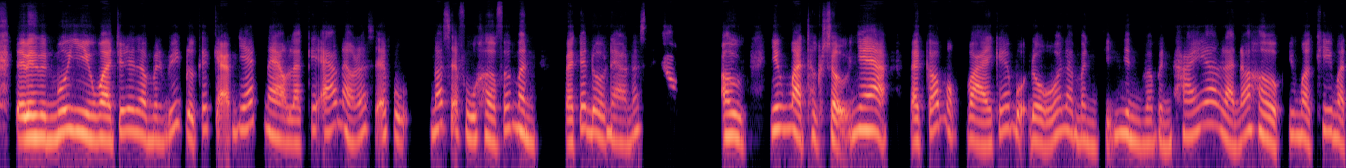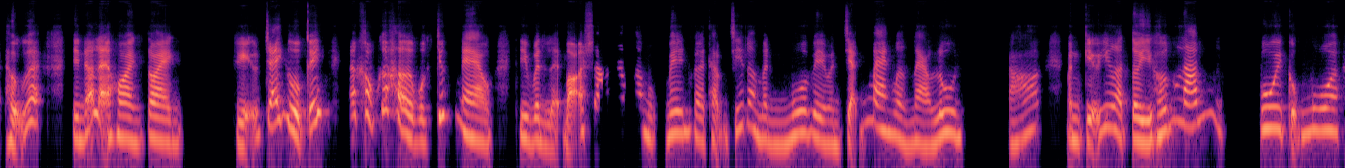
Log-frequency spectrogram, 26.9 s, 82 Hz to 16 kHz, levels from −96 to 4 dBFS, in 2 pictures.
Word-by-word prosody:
Tại 205 - +7
vì 215 0 +10
mình 210 -1 +3
mua 245 +3 +6
nhiều 245 -5 +4
mà 210 -1 +7
cho 250 +6 -1
nên 255 -1 0
là 225 - +2
mình 200 -1 -5
biết 290 +8 -6
được - - 0
cái 275 0 -6
cảm - - +1
giác 280 +5 -1
nào 230 -4 +2
là 185 0 -1
cái 275 - -7
áo 310 - 0
nào 230 -11 -2
nó 220 +5 -3
sẽ 220 - -2
phù 210 -5 -5 0.2
nó 280 +5 -1
sẽ 315 0 -2
phù 210 -4 -1
hợp 200 -5 -1
với 280 - -3
mình 255 -9 +1 0.3
và 185 - +1
cái 285 +8 -1
đồ 245 -4 0
nào 195 -6 -4
nó 240 +7 -6
sẽ 280 - -21 0.2
không. 335 0 -7 0.5
Ừ, 215 -3 +2 0.3
nhưng 275 +1 +1
mà 250 -5 +6
thực 215 0 -8
sự - - +3
nha, 265 0 +5 0.2
là - - +2
có 265 +4 +2
một 240 -7 -6
vài 175 -4 +2
cái 260 +9 -5
bộ 280 - -4
đồ 185 -3 -1
á, 230 - -3
là 260 -1 -4
mình 200 -6 -5
chỉ - - -10
nhìn 230 -6 -1
và 180 - -5
mình 175 -2 -6
thấy 225 +5 -4
á 325 0 -1
là 220 -6 0
nó 210 +10 -2
hợp 210 -10 +1
nhưng 230 -1 -5
mà 210 -3 0
khi 260 -2 -5
mà 220 -2 -2
thử - - +1
á - - +3 0.3
thì 205 - 0
nó 220 - +4
lại - - +6
hoàn 210 -3 +3
toàn, 195 -4 +4 0.5
kiểu, 440 +1 -1
trái 320 +3 +3
ngược 395 - +3
ấy, 470 0 +2 0.2
nó - - -1
không 450 - +2
có - - 0
hợp 220 -4 +6
một 190 -1 -5
chút 420 +1 +2
nào 215 -2 +3 0.3
thì 210 - +1
mình 195 -1 -1
lại 160 -1 -5
bỏ - - +5
xó 270 - -7 0.2
nó 370 - -14
qua 285 - -9
một 205 - -6
bên 240 +3 0
và 210 -5 -3
thậm 220 - -7
chí 270 +6 -6
là 305 -1 -4
mình 180 -4 -5
mua 240 +3 +1
về 215 -5 -1
mình 175 -2 -6
chẳng - - 0
mang 275 -6 +2
lần 200 -6 -4
nào 175 -3 -2
luôn. 230 +4 +1 0.5
Đó, 220 +11 -6 0.3
mình, 205 -2 -3
kiểu 190 - +1
như 285 +1 -3
là, 225 - +2
tùy 195 -3 +3
hứng 250 - -1
lắm, 315 -1 +4 0.6
vui 280 +1 +3
cũng 245 -2 -3
mua, 265 0 +1
230 Hz, 260 wpm, -23 LUFS, 200-270 Hz, 0.6 s, vì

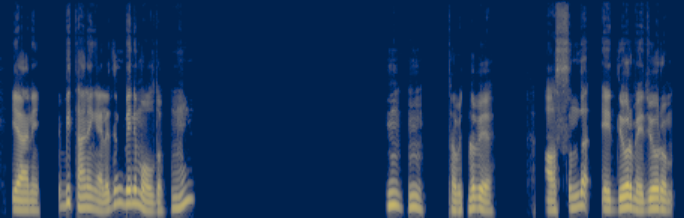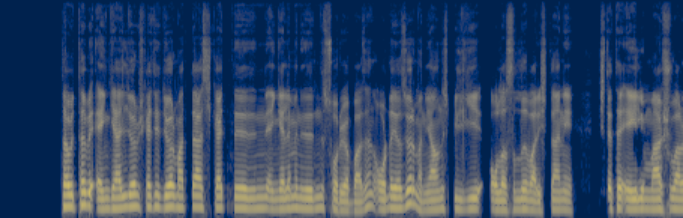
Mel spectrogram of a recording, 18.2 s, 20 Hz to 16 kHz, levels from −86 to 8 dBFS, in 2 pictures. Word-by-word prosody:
yani 115 -2 +2 0.3
1 190 +8 -1
taneyi 145 -1 +1
ayarladım, 120 - -1
benim 195 -3 +4
oldu. 105 -3 -1
Hı 135 - -4
hı. 215 - -2 2.6
Hıh, 175 0 +1
hıh. 150 -3 0 0.3
Tabii, 110 -2 -2
tabii. 130 -7 +2 0.7
Aslında 140 +8 0 0.2
ediyorum, 130 +3 +5
ediyorum. 120 0 +3 1.0
Tabii, 155 -1 +4
tabii, 175 +2 +3
engelliyorum, 135 +4 +1
şikâyet 155 +1 -2
ediyorum. 155 0 +3
Hatta 145 +1 +1
şikâyet 145 0 -4
nedenini, 140 0 0
engelleme 130 +3 -1
nedenini 135 +1 -1
soruyor 115 -5 -2
bazen. 140 +10 -2
Orada 130 +1 -1
yazıyorum, 145 +8 +2
hani, 115 -1 -4
yanlış 125 +3 -3
bilgi 130 +1 -3
olasılığı 120 +1 -1
var. 120 -2 +1
İşte, 110 +4 -5
hani, 120 -2 -3 0.3
işte, - - -2
te 140 - +2
eğilim 125 -1 +1
var, 125 0 +2
şu 135 +4 -5
var 125 -1 +2
130 Hz, 140 wpm, -20 LUFS, 120-145 Hz, 2.6 s, ediyorum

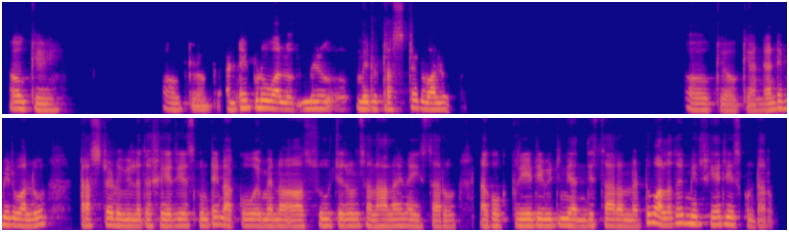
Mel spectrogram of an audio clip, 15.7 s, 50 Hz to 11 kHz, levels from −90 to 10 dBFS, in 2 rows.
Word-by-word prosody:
Okay. 160 -3 0 1.3
Okay. 145 +1 -7
Okay. 75 - -9
అంటే 145 +5 0
ఇప్పుడు 185 -1 +3
వాళ్ళు 155 -2 +4 0.2
మీరు 165 0 +1 0.4
మీరు 160 0 +3
ట్రస్టెడ్ 150 +3 -2
వాళ్ళు 150 0 +3 2.5
ఓకే. 140 0 -4
ఓకే 120 - -11
అండి. 130 +1 -7
అంటే 150 +5 +1
మీరు 160 -1 +3
వాళ్ళు 145 +2 +2 0.4
ట్రస్టెడ్ 145 +1 +1
వీళ్ళతో 140 0 0
షేర్ 140 -1 +1
చేసుకుంటే 145 +2 -1
నాకు 140 +1 -1
ఏమైనా 140 0 +1 0.3
సూచనలు, 145 -1 0
సలహాలైన 140 +1 0
ఇస్తారు. 130 -1 -3 0.3
నాకొక 140 0 -1
క్రియేటివిటీ‌ని 145 +1 +3
అందిస్తారన్నట్టు 140 +3 0
వాళ్ళతో 170 +4 +5
మీరు 180 0 +1
షేర్ 170 +1 +1
చేసుకుంటారు. 160 -6 -5
145 Hz, 120 wpm, -24 LUFS, 140-155 Hz, 2.5 s, వాళ్ళతో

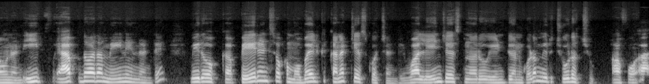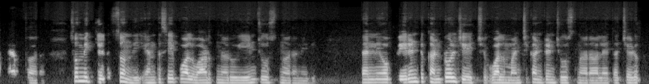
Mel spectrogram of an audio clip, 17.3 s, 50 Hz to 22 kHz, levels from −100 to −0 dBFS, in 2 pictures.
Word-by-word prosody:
అవునండి. 125 -2 -1
ఈ - - +6 0.4
యాప్ 190 +5 +8
ద్వారా 200 0 +7
మెయిన్ 160 +3 0
ఏంటంటే 125 -6 -6 0.4
మీరు 170 +1 +4
ఒక 160 -3 -7 0.2
పేరెంట్స్ 195 +7 +4
ఒక 185 - -11
మొబైల్‌కి 175 +8 +1
కనెక్ట్ 190 +4 +1
చేసుకోవచ్చండి. 110 -9 -6
వాళ్ళు 140 -1 +5
ఏం 160 - +1
చేస్తున్నారు 150 -4 -1 0.2
ఏంటి 130 +2 -4
అని 130 -1 -5
కూడా 140 +8 +1
మీరు 180 -3 -1
చూడొచ్చు. 160 -8 -1 0.3
ఆ - - +6
ఫో 135 - -3 0.2
ఆ - - +4 0.2
యాప్ 135 - -2
ద్వారా. 110 -2 -6 0.4
సో, - - 0
మీకు 195 -1 0
తెలుస్తుంది. 150 -5 -1 0.2
ఎంతసేపు 150 +5 -4
వాళ్ళు 145 -3 +4
వాడుతున్నారు? 125 0 -2 0.2
ఏం 130 - -2
చూస్తున్నారనేది? 115 -5 -8 0.6
దాన్ని 140 +1 0
ఒ - - +2
పేరెంట్ 165 +5 +3
కంట్రోల్ 175 +6 +4
చేయొచ్చు. 130 -3 -2
వాళ్ళు 130 -1 +3
మంచి 120 +2 -5
కంటెంట్ 135 -2 -2
చూస్తున్నారా 120 -2 -4
లేదా 115 +1 -6
చెడు 125 0 -1
140 Hz, 155 wpm, -21 LUFS, 125-165 Hz, 0.6 s, యాప్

